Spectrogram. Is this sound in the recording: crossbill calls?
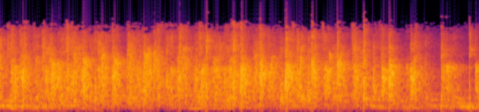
no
